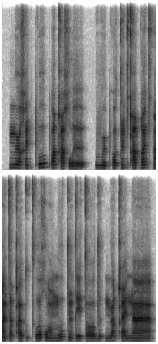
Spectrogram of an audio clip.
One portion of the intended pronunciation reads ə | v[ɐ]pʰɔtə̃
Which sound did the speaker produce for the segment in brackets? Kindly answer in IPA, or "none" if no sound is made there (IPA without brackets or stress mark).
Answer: ə˞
